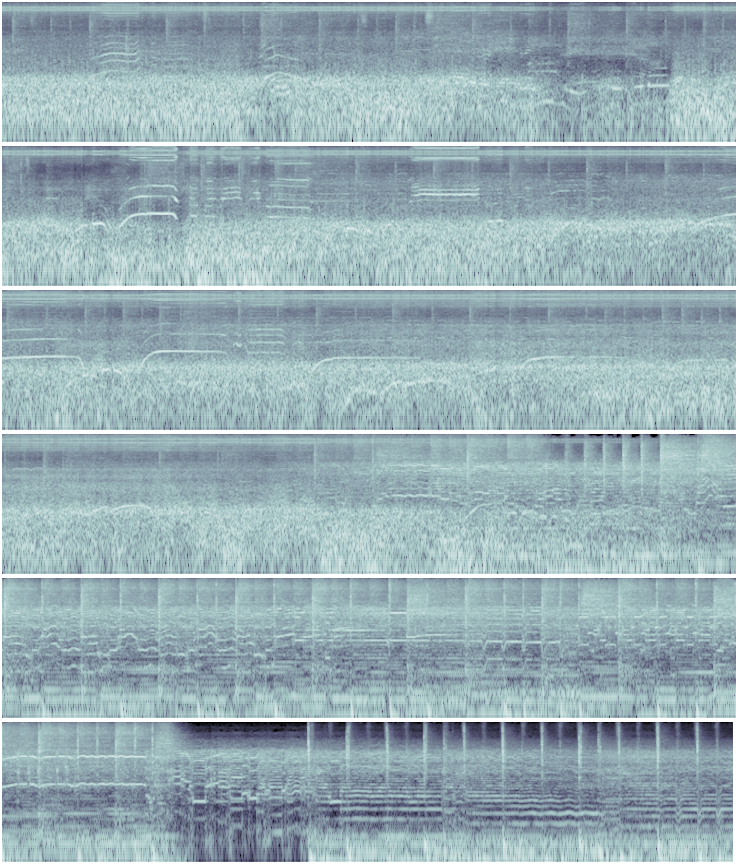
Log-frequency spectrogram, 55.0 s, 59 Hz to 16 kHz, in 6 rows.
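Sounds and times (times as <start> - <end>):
wind rushing over microphone: 0.0 - 55.0
woman whooping: 10.4 - 11.7, 18.0 - 19.4, 20.1 - 23.4, 24.8 - 25.8.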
